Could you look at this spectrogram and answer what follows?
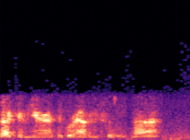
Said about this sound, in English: Well, we seem to be getting an echo effect here. I don't know if somebody has their sound turned on the show, baby. Let me fix it.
